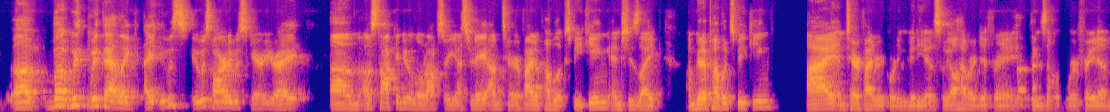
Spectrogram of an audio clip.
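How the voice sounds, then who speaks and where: The man talks at a very fast pace at a medium pitch. His intonation is lively. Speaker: social media marketing trainer for loan officers. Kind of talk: webinar presentation.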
